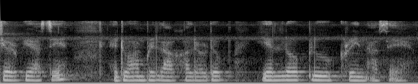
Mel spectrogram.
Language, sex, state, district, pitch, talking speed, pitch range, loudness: Nagamese, female, Nagaland, Dimapur, 190 Hz, 145 wpm, 185-195 Hz, -21 LUFS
